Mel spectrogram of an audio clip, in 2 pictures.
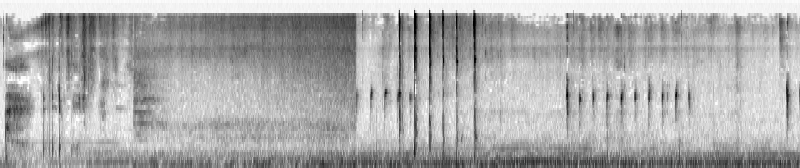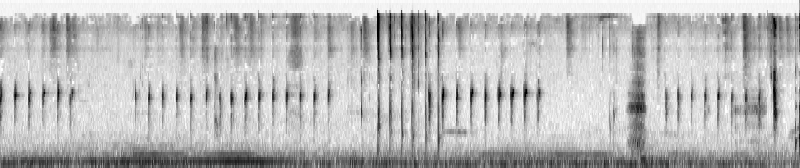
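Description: Cockatiels giving rapid, pulsing chatter in repeated bursts of about a second each, with a few sharp clicks between them. A low steady hum runs underneath.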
